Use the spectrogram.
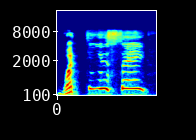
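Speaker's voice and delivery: high-pitched, stunned question; shocked question. A narrator's reading. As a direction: blurt it out in disbelief, pitch jumping up. Shocked characters question in story.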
